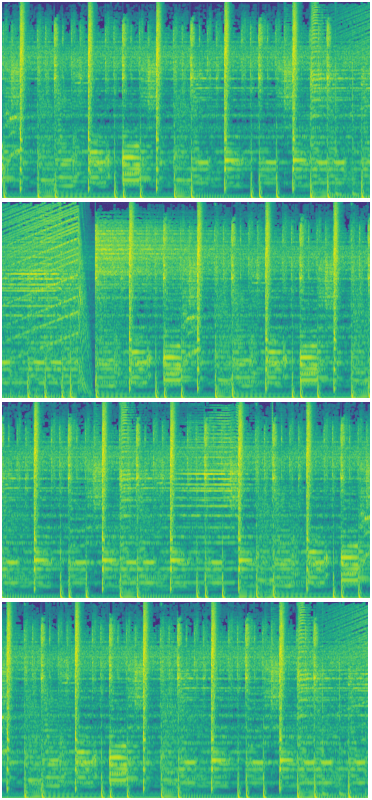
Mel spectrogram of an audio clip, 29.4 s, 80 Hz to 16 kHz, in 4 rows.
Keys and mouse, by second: 0.4 click, 1.8 click, 2.7 click, 3.7 right click, 4.8 click, 5.6 right click, 5.8 click, 6.6-8.9 drag, 8.9 click, 9.4 ctrl+shift+[, 10.2-15.6 drag, 15.6 ctrl+shift+[, 16.2-20.7 drag, 21.8-23.3 drag, 23.3 ctrl+z, 23.7 click, 24.6 ctrl+z, 24.9-28.5 drag.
